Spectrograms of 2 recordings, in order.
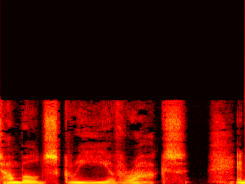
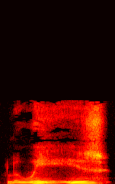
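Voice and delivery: ordinary delivery

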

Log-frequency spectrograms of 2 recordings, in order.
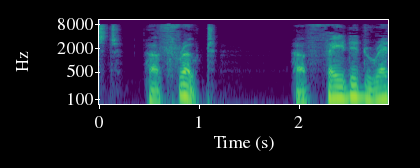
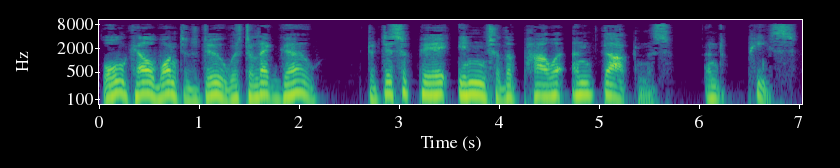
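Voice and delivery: usual speaking voice

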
